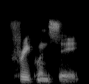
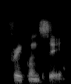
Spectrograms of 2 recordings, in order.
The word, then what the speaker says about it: frequency: what we have is we have some E's that people, for whatever reason, they want to pronounce them as short E's, but they're really long E's, right? So this is frequent, frequently, frequency.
